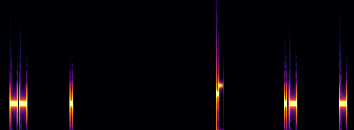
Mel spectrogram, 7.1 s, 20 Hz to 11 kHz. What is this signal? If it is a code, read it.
Morse code, heard as a keyed tone, about 25 wpm, spaced as for 9 wpm, 690 Hz. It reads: ME AT
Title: 6x Character Spacing - Top 200 Words - 25wpm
